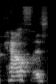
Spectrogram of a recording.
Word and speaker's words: Calfa: Cairn, Linnea Quigley's a friend, Beverly Randolph, Don Calfa. How do you pronounce his last name?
